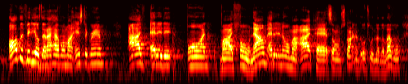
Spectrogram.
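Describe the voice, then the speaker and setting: A man with a high voice speaks fairly quickly in an animated tone over noticeable background noise. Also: ordinary pitch variation. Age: 30s. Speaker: business community organizer and content creator. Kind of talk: motivational talk to camera.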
